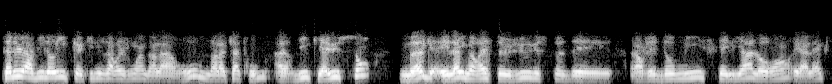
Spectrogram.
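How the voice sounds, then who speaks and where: A man's voice: fairly high pitch, measured pace, slight background noise. A man hosting a live stream, chatting casually with viewers and rambling with many fillers and restarts. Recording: tinny, lo-fi phone-like sound.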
